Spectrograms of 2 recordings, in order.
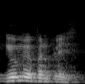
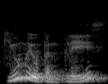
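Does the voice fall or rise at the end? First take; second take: fall; rise. First: The voice falls at the end. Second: The voice rises at the end. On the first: It sounds like a demand, so the listener refuses. The speaker calls it wrong. "నేమో బో" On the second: It sounds like a polite request, so the listener agrees. The speaker calls it right. "Okay take this"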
